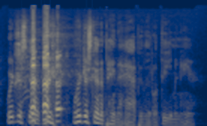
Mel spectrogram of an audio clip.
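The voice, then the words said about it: Bob Ross impression. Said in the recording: “in a Bob Ross voice”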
